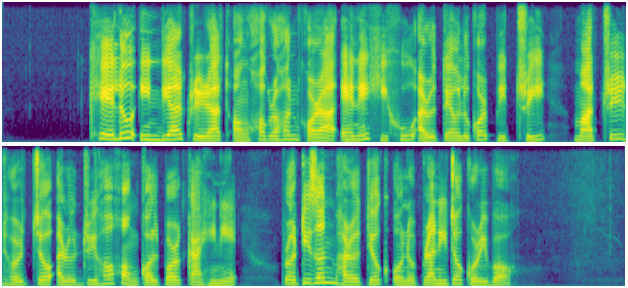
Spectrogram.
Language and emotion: Assamese, neutral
